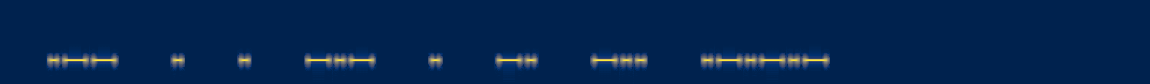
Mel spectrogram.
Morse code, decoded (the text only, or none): WEEKEND.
